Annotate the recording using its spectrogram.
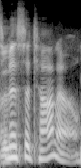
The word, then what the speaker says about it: Misitano: It's Misitano.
